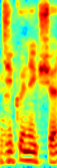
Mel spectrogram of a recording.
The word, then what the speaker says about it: G-Connection: G-Connection. Donc ça s'écrit avec un G, donc c'est à l'anglaise.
